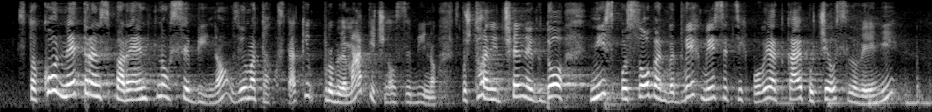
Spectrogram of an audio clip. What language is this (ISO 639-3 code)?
slv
